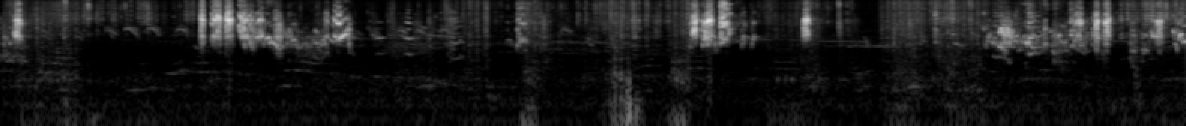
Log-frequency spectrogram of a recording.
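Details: Budgerigars in a breeding colony give bursts of high, scratchy chatter and squeaks. Soft thumps and wing flutters from the cage fall between the chirping phrases.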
